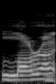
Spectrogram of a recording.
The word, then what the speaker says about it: Lara: the things she does and Lara right Lara is how you pronounce it perfect welcome Gail thank you we're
